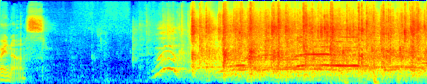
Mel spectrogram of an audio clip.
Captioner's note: cheering and Applause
